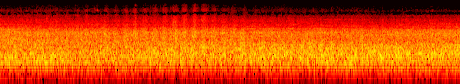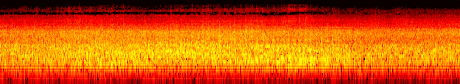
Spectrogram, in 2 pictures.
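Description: A long freight train of boxcars and covered hoppers rolling past, its wheels on the rails making a steady rolling noise that grows a little louder in the second half.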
